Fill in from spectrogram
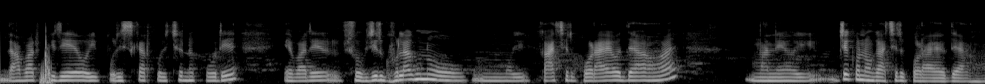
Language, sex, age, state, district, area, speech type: Bengali, female, 60+, West Bengal, Darjeeling, rural, spontaneous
